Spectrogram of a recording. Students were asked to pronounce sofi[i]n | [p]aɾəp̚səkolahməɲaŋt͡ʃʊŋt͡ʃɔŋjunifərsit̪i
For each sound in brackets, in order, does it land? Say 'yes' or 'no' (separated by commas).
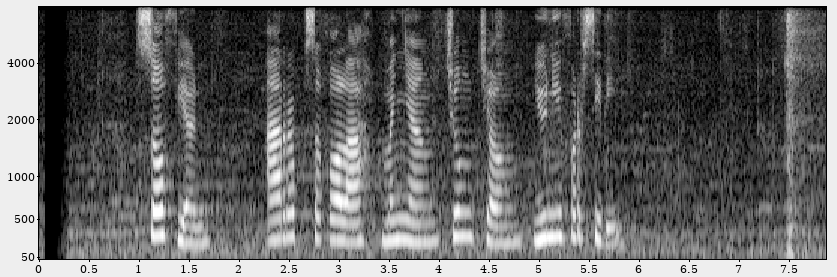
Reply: no, no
